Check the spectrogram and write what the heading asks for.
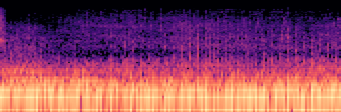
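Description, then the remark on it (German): Deep, throbbing rumble of many Harley motorcycles from Kassel idling and rolling past as they arrive, a steady loud low growl with a pulsing beat throughout and no voices. “Eieiei, die Motorradfahrer.”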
